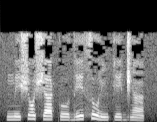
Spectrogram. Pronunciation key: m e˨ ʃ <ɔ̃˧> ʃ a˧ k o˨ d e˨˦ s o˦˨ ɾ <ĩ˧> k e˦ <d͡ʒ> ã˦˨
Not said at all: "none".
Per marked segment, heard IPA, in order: ɔ˧, ĩ˨˦, d͡ʒ

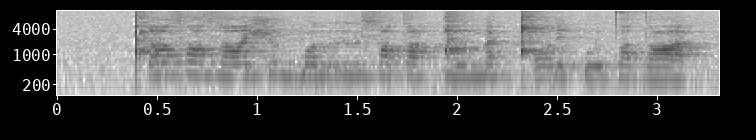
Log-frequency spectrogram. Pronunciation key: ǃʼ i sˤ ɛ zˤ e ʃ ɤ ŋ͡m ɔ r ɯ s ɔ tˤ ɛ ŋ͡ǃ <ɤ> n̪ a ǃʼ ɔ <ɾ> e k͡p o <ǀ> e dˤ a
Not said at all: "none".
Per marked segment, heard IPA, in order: ɤ, ɾ, t̪

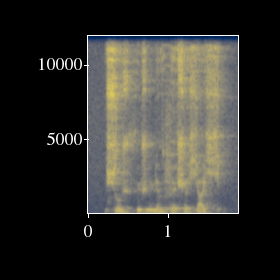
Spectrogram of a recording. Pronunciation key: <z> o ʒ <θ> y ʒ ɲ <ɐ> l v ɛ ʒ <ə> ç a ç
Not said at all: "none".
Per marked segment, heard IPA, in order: ɕ, θ, ɐ, ə

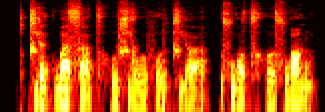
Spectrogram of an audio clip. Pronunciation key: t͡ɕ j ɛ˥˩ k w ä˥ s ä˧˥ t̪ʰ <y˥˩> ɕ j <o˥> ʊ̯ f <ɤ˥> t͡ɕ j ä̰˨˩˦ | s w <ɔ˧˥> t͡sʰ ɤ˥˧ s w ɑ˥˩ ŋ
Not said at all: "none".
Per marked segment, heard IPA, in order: u˥˩, o˥, ɤ˧˥, ɔ˥˧

